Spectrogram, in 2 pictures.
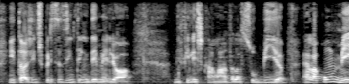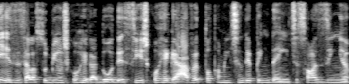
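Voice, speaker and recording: Over noticeable background noise, a woman with a very deep, low pitch talks at a fairly quick pace. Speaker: children's spiritist educator. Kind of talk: lecture. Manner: fast; animated.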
